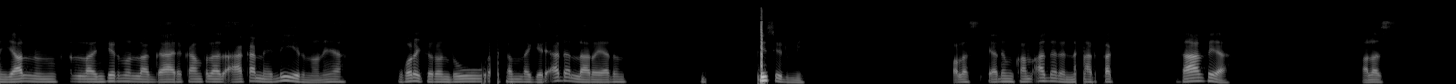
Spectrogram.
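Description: A speech recording carried over a wideband G.722 link suffers packet loss on an ADPCM call. Hard-edged silent gaps occur at 0.62 s, 4.82 to 5.12 s (scattered), 7.06 to 7.68 s (about half a second) and 10.76 s. After each gap, the decoder's predictor is out of step. The speech comes back slightly distorted before settling.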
